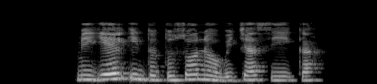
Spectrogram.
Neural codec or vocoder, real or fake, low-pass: none; real; 7.2 kHz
